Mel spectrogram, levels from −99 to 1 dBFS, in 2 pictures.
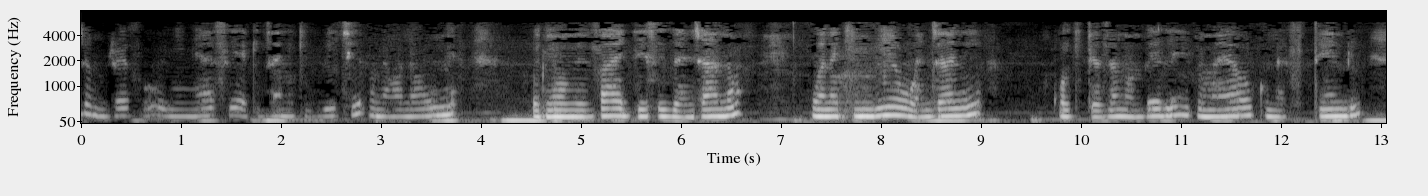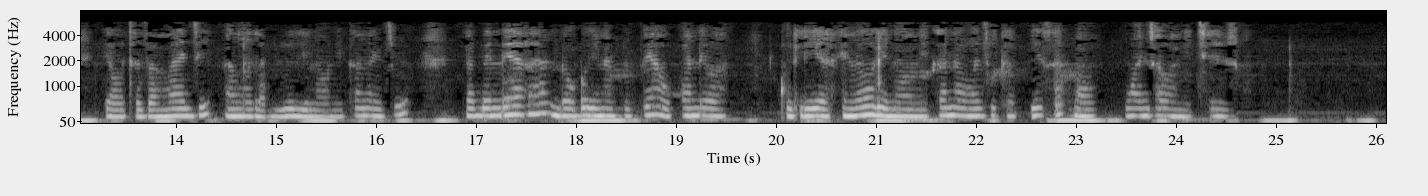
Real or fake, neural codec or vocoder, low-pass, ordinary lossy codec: fake; codec, 44.1 kHz, 2.6 kbps, SNAC; 7.2 kHz; MP3, 24 kbps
